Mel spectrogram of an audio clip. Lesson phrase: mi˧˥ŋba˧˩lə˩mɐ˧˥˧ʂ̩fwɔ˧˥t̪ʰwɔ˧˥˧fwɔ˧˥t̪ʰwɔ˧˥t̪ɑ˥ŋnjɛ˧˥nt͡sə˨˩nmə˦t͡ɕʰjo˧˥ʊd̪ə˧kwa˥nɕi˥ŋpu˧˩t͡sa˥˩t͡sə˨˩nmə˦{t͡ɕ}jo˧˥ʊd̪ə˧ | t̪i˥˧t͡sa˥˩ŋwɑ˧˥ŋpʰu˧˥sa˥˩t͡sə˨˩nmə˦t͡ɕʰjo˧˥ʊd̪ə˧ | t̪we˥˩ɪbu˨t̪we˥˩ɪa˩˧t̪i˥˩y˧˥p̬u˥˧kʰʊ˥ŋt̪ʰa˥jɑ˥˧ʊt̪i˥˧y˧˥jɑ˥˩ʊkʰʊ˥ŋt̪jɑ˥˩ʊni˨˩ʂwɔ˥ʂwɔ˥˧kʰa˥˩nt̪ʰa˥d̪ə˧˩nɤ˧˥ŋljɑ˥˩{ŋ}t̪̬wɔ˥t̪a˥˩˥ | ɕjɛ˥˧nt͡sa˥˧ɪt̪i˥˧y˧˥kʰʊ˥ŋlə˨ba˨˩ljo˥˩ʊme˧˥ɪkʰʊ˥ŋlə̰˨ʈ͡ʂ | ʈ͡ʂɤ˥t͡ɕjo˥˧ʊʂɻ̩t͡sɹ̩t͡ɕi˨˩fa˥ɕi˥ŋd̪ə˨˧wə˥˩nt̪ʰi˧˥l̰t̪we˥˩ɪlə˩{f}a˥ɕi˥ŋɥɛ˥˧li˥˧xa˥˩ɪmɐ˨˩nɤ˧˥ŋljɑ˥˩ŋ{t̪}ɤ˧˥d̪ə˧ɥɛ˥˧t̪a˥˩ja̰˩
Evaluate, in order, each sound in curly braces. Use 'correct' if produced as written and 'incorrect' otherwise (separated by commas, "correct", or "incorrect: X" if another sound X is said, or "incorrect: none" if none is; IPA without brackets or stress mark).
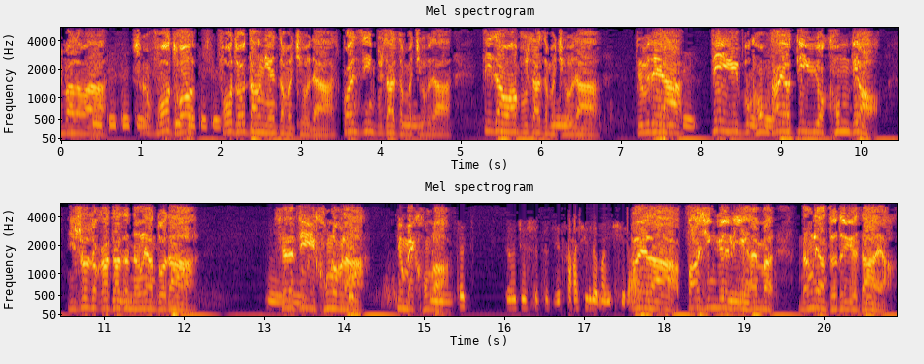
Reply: incorrect: t͡ɕʰ, correct, correct, correct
